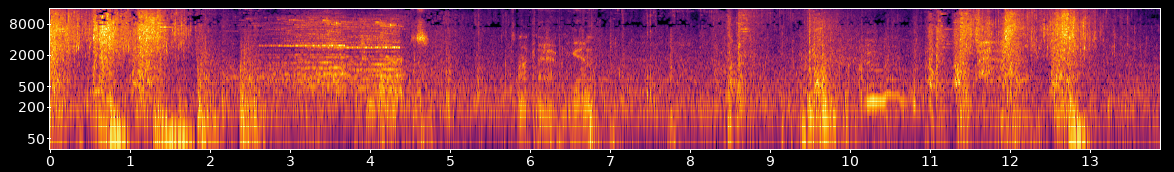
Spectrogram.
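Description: Sword blows strike enemies with sharp, heavy hits.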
